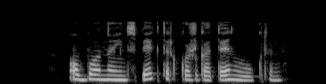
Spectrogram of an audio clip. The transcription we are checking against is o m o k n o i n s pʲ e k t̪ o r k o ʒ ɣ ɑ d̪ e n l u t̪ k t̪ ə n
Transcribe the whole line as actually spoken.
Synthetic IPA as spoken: o b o n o i n s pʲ e k t̪ o r k o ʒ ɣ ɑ t̪ e n l u k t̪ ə n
